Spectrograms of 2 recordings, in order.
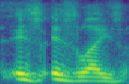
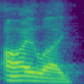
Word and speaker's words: Islay: Well, Islay's Islay. It's pronounced Islay. Okay, perfect. It's got a silent S.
